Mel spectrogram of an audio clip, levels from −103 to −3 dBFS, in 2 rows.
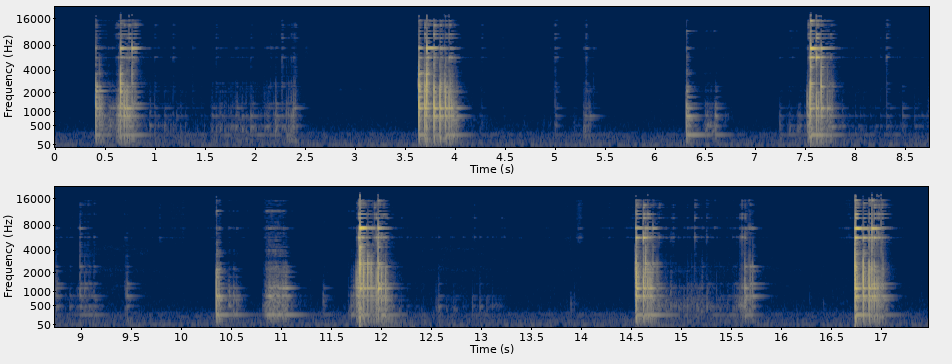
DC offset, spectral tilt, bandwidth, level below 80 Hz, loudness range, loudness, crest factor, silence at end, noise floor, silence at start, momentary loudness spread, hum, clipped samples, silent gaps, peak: under 0.1%; 2 dB/octave; 16 kHz; -76 dBFS; 11 LU; -23 LUFS; 32 dB; 0.4 s; -80 dBFS; 0.4 s; 24 LU; none; under 0.1%; none; -2 dBFS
